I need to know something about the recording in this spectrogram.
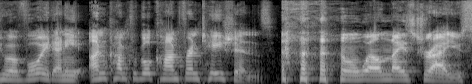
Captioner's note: chuckles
